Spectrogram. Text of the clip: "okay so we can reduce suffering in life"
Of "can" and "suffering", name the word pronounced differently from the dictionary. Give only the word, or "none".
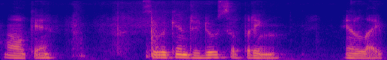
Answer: suffering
